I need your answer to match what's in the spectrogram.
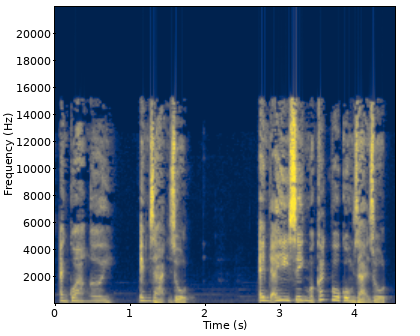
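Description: A woman plays a tearful young woman, pleading through tears. Her medium-pitched voice is lively in intonation, a little mellow and close to everyday speech, moving at normal speed. Soft music plays in the background.

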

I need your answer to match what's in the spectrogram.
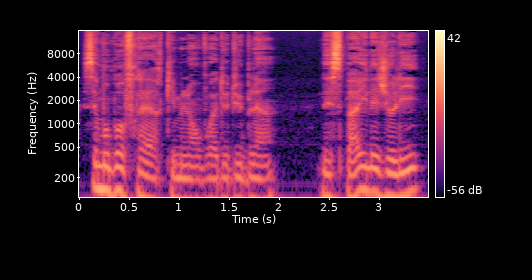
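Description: Brief: gentle lovestruck marquise from a storybook, quiet and hushed, read by a man. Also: fairly low pitch, moderate pace, natural voice. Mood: tender. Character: young marquise in love, gentle woman.

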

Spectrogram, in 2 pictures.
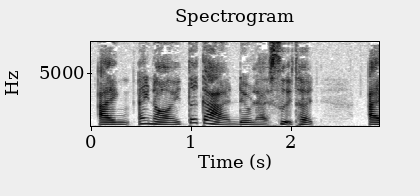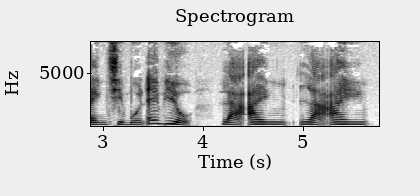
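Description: A woman reading the lines of a tender, earnest young husband in a storybook romance, in a gentle, reassuring way. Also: mid-range voice, animated, a little slow, no echo, studio quality, lightly acted.

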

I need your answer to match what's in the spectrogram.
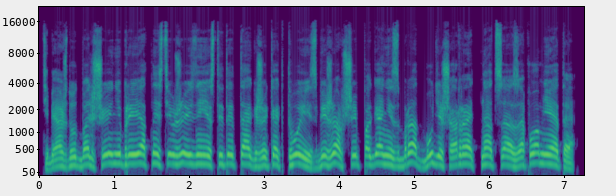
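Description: A man's voice: a little high, lively intonation, normal speed, a little mellow, no room sound, clean studio sound, lightly acted. A man reading an audiobook, voicing an irate middle-aged husband who scolds and blusters. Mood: angry scolding. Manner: scolding, indignant. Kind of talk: audiobook character voice.

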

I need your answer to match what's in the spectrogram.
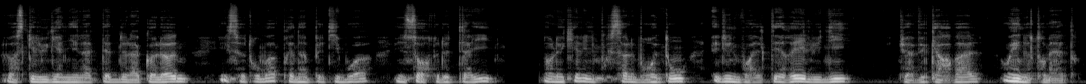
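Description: A man narrating a historical novel in a measured, expressive reading. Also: mid-range voice, slightly rough. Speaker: audiobook narrator. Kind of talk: scripted narration.

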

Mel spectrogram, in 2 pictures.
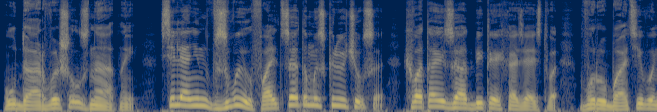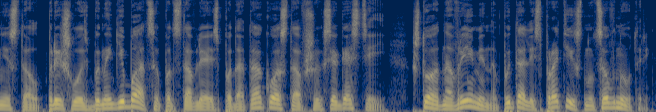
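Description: A man narrating a first-person fantasy audiobook in an expressive, wry storytelling manner. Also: medium pitch, moderate pace, few pauses, no room sound, clean studio sound.

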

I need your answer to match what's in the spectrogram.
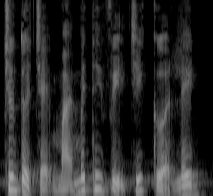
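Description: A man narrating a horror story, voicing the shouts and pleas of its characters in a dramatic storytelling manner. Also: big pitch swings, very fast, husky. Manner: acts out the characters' shouts and pleas with raised pitch.

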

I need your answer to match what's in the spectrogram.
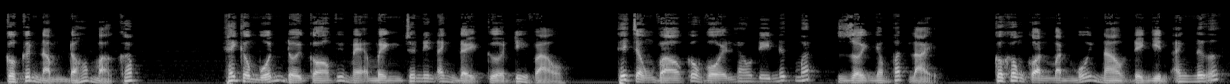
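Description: A man's voice: on the low side, sing-song, normal speed, slightly rough. A man narrating a dramatic family story in scripted storytelling.

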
